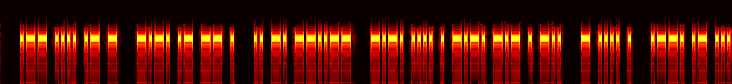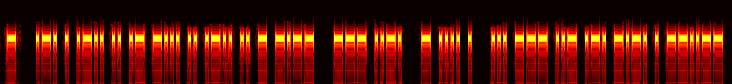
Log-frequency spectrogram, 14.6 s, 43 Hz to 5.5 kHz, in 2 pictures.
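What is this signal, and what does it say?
Morse code, heard as a keyed tone, about 43 wpm, 600 Hz. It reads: WHAT CAME IN, CHECKED THE PAST RELIABILITY OF THE SOURCE,
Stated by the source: Morse code practice at 41 wpm, from CW med Gnister.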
